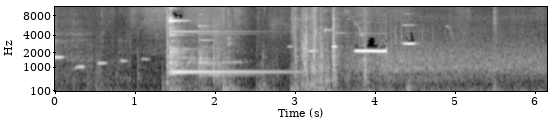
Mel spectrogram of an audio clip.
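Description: A doorbell rings once, a single ringing tone that starts suddenly and fades away over about a second and a half.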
